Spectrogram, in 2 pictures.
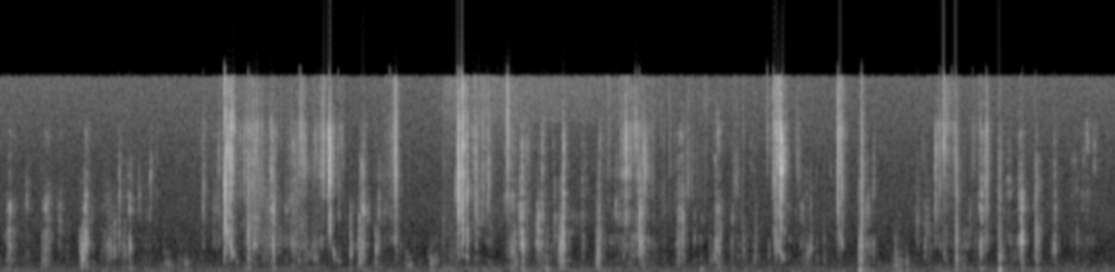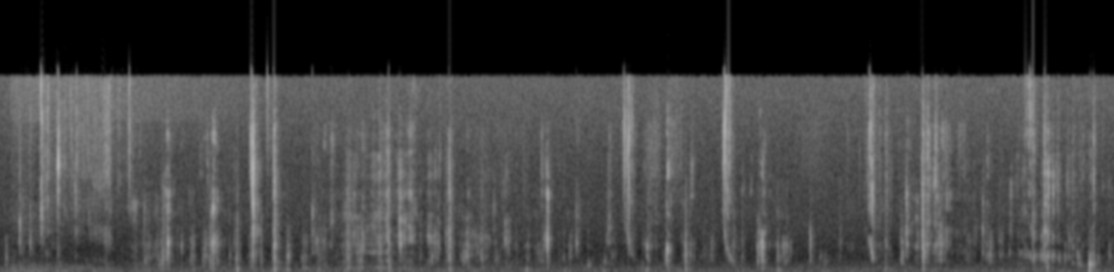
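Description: Close-miked eating sounds of soft chocolate and strawberry layer cake: wet chewing, lip smacks and many short sticky clicks, a few every second. Near the end come sips from a glass of iced drink.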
